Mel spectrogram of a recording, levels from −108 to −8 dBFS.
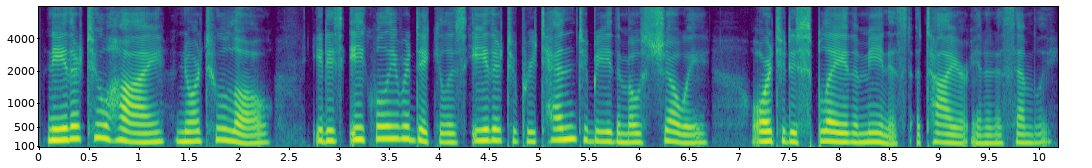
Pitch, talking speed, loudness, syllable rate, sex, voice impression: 200 Hz, 160 wpm, -19 LUFS, 4.7 syllables/s, female, very feminine, slightly young, very adult-like, relaxed, weak, slightly dark, soft, very clear, very fluent, cute, refreshing, very sincere, calm, very friendly, very reassuring, slightly unique, elegant, sweet, slightly lively, very kind, very modest, light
